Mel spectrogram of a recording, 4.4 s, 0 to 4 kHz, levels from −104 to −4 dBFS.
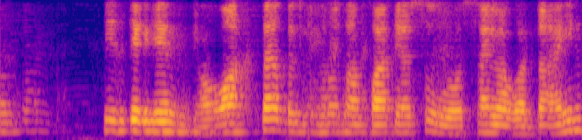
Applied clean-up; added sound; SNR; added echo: neural mask model DeepFilterNet 3.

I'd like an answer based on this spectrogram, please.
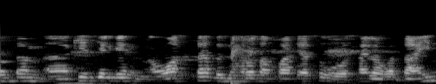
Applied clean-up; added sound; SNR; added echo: classical method WPE with log-MMSE.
